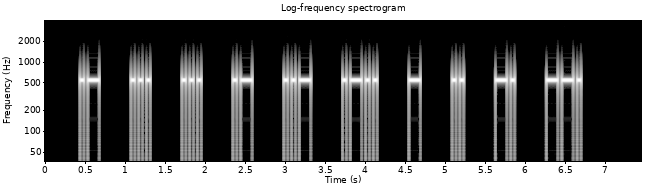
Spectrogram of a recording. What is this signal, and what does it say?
Morse code, heard as a keyed tone, about 25 wpm, spaced as for 15 wpm, 550 Hz. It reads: ASSAULTING
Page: news-headlines-in-morse-code-at-15-wpm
